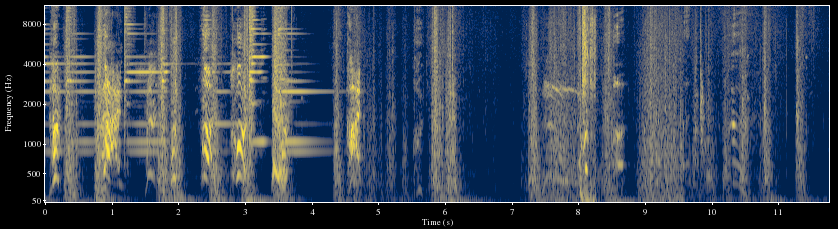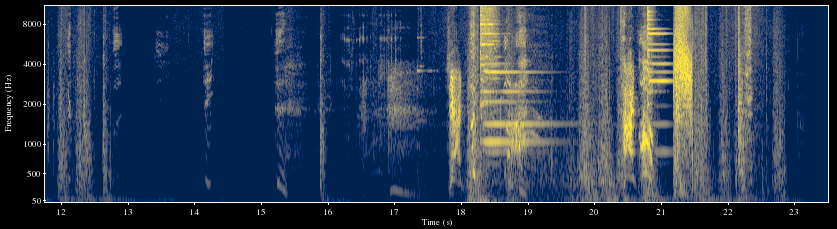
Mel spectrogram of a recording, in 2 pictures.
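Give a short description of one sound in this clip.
Swords clash with sharp metallic rings.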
